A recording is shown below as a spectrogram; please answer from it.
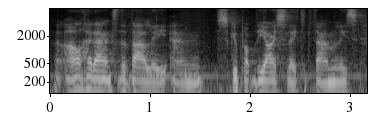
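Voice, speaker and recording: An actor playing a brisk, helpful village man in a video game drama. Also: lowish voice, fairly even intonation, a little hiss or hum, natural voice. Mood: brisk, concerned.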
